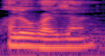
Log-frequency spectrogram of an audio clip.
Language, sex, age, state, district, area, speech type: Urdu, male, 18-30, Uttar Pradesh, Saharanpur, urban, spontaneous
